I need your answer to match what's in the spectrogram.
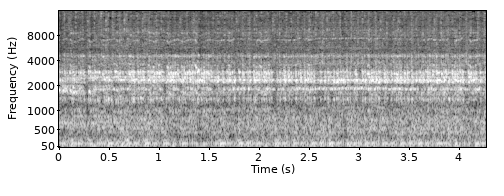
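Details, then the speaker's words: Supercharged Hellcat/392 Charger, warmed up, idling at about 600 rpm, lower than the earlier 700. Harsh metallic clatter over the idle, louder at low rpm; the owner suspects supercharger gears grinding from the low idle speed, not confirmed. "it makes more noise at the low rpms and I think that's just you're hearing more the gears grinding together because it's spinning so slowly"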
